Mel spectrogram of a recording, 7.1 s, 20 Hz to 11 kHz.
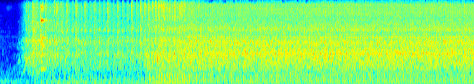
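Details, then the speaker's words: Honda EX1000 generator, started at half choke without air filter, then choke pushed in: catches within a second, settles to steady, even run holding speed under light load; healthy. "She's running at like half choke. I don't have the air filter on. I'm gonna go throw that on and we're gonna see what happens. All right, choke, we're in on."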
